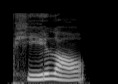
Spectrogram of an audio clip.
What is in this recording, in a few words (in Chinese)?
"疲劳", Chinese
